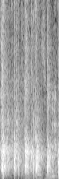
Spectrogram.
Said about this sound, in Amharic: እሺ አጨብጭቡላችሁ በድጋሚ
